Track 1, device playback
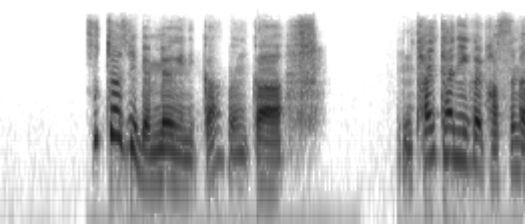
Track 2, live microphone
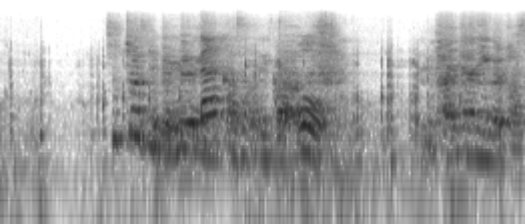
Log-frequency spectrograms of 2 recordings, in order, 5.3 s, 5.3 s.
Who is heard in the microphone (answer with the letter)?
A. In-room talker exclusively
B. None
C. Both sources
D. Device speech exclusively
C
